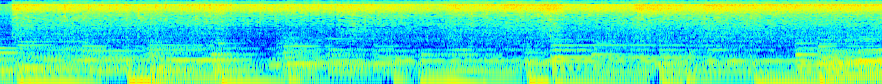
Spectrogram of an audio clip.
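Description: Sliced meat sizzling in hot oil and garlic in a nonstick wok, the sizzle starting as the meat goes in and holding steady while it is stirred. Background music with a bass line plays throughout.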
